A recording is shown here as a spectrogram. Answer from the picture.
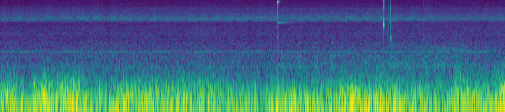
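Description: Steady low outdoor rumble of wind and background noise, with a faint steady high hiss and a few light clicks a little past the middle.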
